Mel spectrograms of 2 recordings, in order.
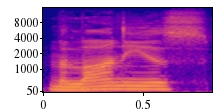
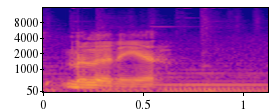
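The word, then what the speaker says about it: Malenia: I didn't realize it's not pronounced Melania like Donald Trump's wife. It's Melennia, right? Melania. Am I getting that right?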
